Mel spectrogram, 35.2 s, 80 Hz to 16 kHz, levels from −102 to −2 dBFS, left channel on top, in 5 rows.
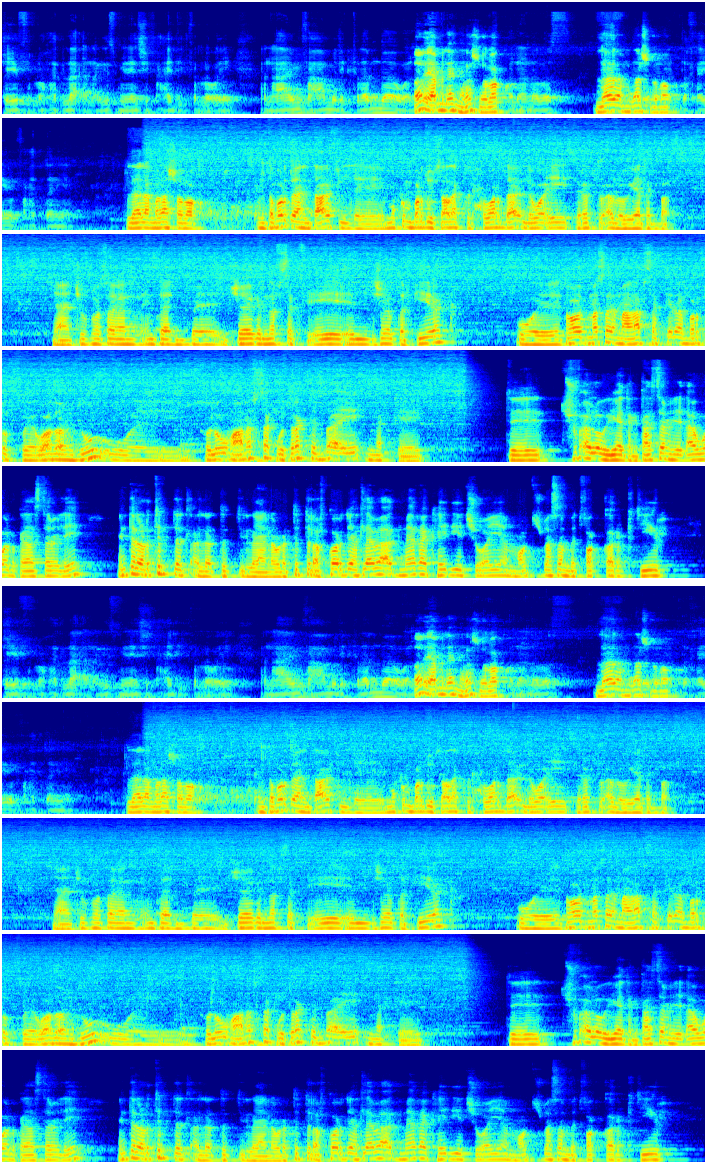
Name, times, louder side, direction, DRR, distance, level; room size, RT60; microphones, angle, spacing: voice 1, 0.0-4.7 5.1-5.6 6.1-7.7 15.6-16.3, left 3 dB, 75° left, 1.8 m, -47 dB
voice 2, 4.1-5.1 5.9-6.7 8.3-9.1 9.6-13.7 14.6-18.6 19.2-25.3 26.2-29.0 29.3-34.8, left 3 dB, 45° left, 0.6 m, -30 dB
Gurgling, 4.1-4.2 4.7-4.9 5.3-5.5 5.7-13.8 14.1-14.8, left 1 dB, 30° right, 5.0 m, -51 dB
sound 1, 8.4-25.7, left 3 dB, 15° left, 4.1 m, -49 dB
sound 2, 19.7-25.2, equal, 60° right, 7.6 m, -47 dB
13.5 x 10.0 x 9.0 m
head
